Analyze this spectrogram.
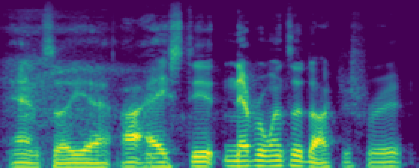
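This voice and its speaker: A man's voice: low-pitched, fairly even intonation, a little fast. A young man co-hosting a podcast, telling a story vividly and acting out his family's voices. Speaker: podcast co-host. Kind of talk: casual chat.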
